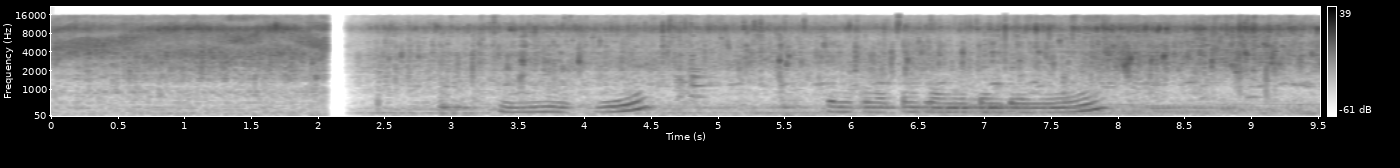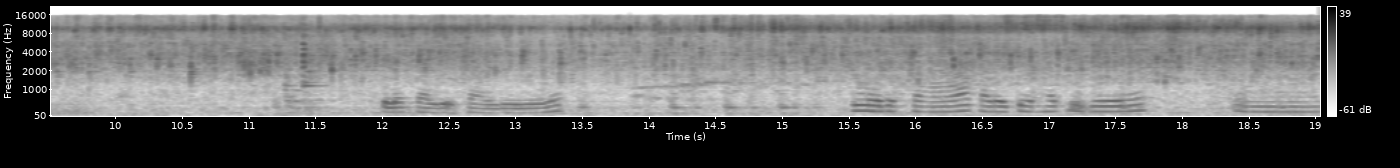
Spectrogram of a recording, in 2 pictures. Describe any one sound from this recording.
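Oil sizzles and crackles steadily as food fries in a pan.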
